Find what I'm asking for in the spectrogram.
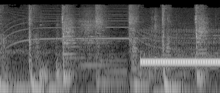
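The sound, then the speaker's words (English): A telephone call being placed: a few brief blips and clicks, then a steady, loud, unbroken line tone that starts past the midpoint and holds to the end. “I don't want to wait for this guy. I'm just going to call him back right now.”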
